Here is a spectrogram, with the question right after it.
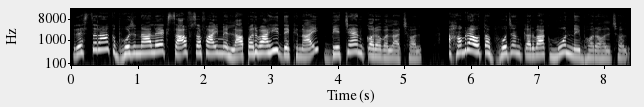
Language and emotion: Maithili, disgusted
